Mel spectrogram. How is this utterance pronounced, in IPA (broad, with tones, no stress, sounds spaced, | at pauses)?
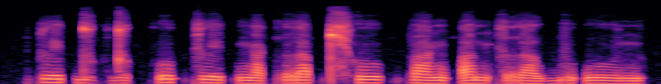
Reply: p l i˥˩ t̚ d u˨˩ k̚ d o˨˩ k̚ ʔ u˦˥ ʔ k l i˨˩ t̚ ŋ a˨˩ k̚ r a˥˩ p̚ t͡ɕʰ uː˥˩ k̚ p a˦˥ ŋ ʔ a˥˩ n k r a˧ w b u˥˩ ʔ w u˧ n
